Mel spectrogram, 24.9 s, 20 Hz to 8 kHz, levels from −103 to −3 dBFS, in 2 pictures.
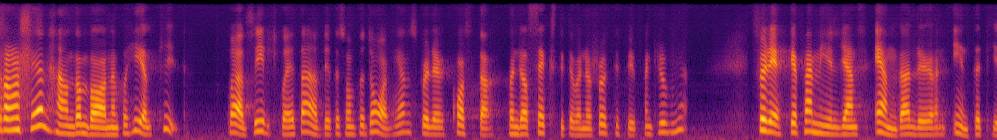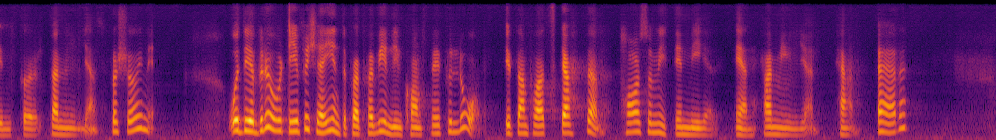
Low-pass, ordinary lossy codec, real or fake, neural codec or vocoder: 7.2 kHz; none; fake; codec, 24 kHz, 0.9 kbps, WavTokenizer, large speech release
